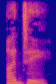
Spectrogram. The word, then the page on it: ಅಜೆ: aje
